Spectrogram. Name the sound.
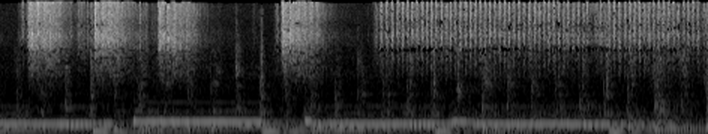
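rattlesnake rattling its tail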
